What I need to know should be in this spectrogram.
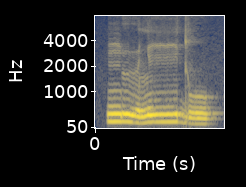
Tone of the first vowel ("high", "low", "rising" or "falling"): falling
